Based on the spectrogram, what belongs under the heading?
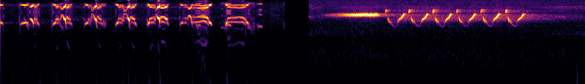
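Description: Birdsong: a fast run of repeated chirping notes that breaks off abruptly about two seconds in. After a brief gap comes a different phrase, a clear whistle followed by a quick series of rising-and-falling notes.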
